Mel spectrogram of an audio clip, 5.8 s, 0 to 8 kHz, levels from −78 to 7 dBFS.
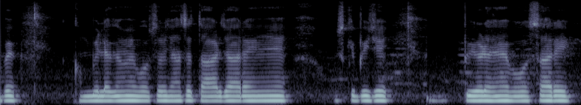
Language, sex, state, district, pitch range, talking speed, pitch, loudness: Hindi, male, Uttar Pradesh, Jalaun, 130-135 Hz, 185 wpm, 135 Hz, -22 LUFS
